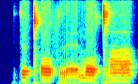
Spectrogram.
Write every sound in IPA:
t ʏ ǀʰ ɔː f r ɛ̰ m ɔ ɡ͡ǀ aː

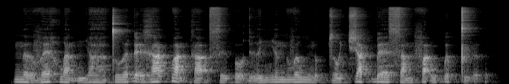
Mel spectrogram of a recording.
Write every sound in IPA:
n əː˧˩ v ɛ˧ h w a̰˧˨ n ɲ a̤ː˨˩ t̪ u˨˦ ə̯ ɗ ɛ̰˧˨ ɣ a˦˥ k̚ v a̰˧˨ ŋ k a̰ː˧˨ s ɨ˨˦ ʔ o˧˩ ɗ ɨ˧ ə̯ ɲ ə˧ n v ə˧ w ŋ ə˨˩ p̚ z o˨˦ t͡ɕ a˦˥ k̚ ɓ ɛ˧ s a˨˦ m f a̰˧˥ w ɓ ə˨˩ p̚ t̪ ḭ˧˨ ə̯ ʔ

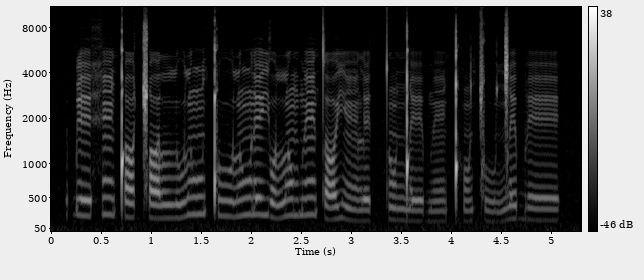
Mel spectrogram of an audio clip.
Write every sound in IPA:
ɓ eː˧ h ẽː˧ ǃ ʌː˨ ǁ ʌː˨ lː u˨˦ l ũː˦ ǃ uː˧ l ũː˦ ɾ e˦ j o˨ lː õ˦ b ẽː˦ t ʌː˨˦ j ẽː˨ l e˨ tː õ˧ ŋ͡ǃ eː˨ b ẽː˨ ǃʰ õ˨˦ ǀ uː˨ ŋ͡ǀ e˦ b eː˧

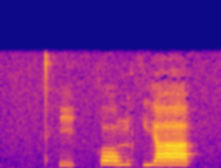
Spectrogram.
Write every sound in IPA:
t̪ʰ i˨ ʔ k ɔ˦ m k j a˦

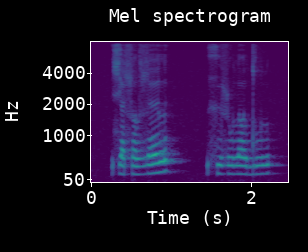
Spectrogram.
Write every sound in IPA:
ɕ æ ɬ ʌ l ɮ ɛ l | xʲ u ɮ u l ʌ l d u l

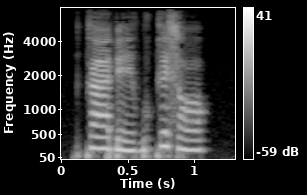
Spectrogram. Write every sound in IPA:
k aː˧ ɗ eː˨ ɡʷ ə˦ k ɛ˦ s ɔ˧

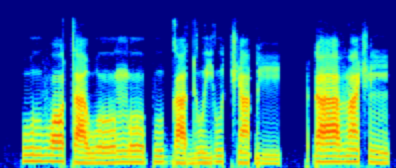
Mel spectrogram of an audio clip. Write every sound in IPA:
w u˦ β ɔ˦ t a˨ w oː˨˦ ŋ oː˦ p u˦ ɡ a˨ d u˨ j u˦ t͡ʃ ã˦ ɓ i˨ | ɗ aː˦ v ã˦ ʃ ĩ˨

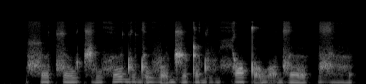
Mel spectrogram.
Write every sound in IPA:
ɬ ɵ t͡s ɵ w t͡ʃ ə̤ w x ɵ d u d ə̰ w v ə̰ d͡ʒ ɵ ʈ ə d v ṳ ç ɔ t̪ ɔ̰ w ɔ̰ d͡z ə | z ə̤

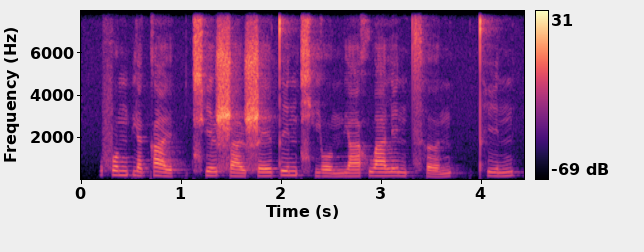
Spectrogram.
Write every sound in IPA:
f ɤ˥ ŋ p j ɛ˨ k a˥˩ ɪ̯ | t͡ɕʰ i˧˥ ʂ a˨˩ ɪ̯ ʂ e˧˥ ɪ̯ t̪ i˥ n t͡ɕʰ j o˨˩ ʊ̯ n̪ j ä˧˥ x w ä˥ l i˥˩ n t͡sʰ ə˨˩˦ n | t̪ʰ i˨˩˦ n

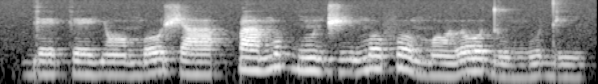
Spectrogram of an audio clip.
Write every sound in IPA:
ɡ e˨ k e˨ j ɔ̃˨ m o˨˦ ʃ a˧ | k͡p a˧ m o˦ ɡ͡b ũ˧ d͡ʒ i˧ m o˦ f o˦˨ m ɔ̃˨ l o˧ d u˨ m u˨˦ d i˧

